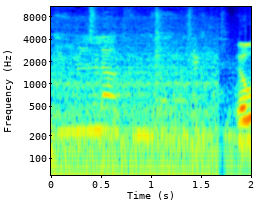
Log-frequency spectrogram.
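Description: Steady low hum of a vehicle engine idling, heard inside the truck cab, with a brief murmur of a voice about half a second in. The hum cuts off suddenly near the end as a man starts talking.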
